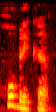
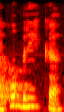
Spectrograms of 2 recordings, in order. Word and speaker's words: rubrica: Como a pronúncia dela é rubrica, a sílaba tônica dela é essa do meio, a penúltima.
